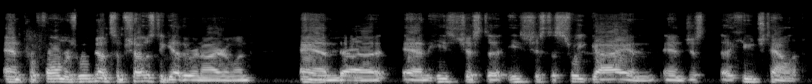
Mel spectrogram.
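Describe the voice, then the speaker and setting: A man from the Pacific Northwest, a singer-songwriter, chatting casually as an interview guest in a halting, repetitive way. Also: fairly low pitch, darkish tone, low-quality recording. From Pacific Northwest, United States.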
